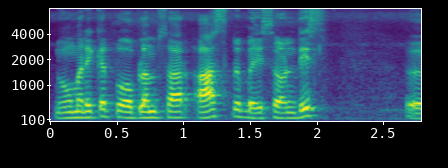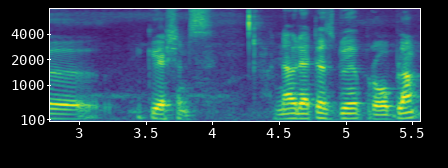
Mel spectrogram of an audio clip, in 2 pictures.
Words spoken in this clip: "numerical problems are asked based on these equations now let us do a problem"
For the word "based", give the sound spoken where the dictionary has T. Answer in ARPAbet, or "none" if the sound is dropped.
none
